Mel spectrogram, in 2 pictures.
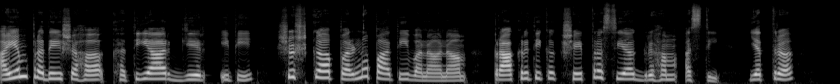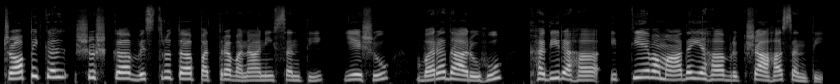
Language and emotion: Sanskrit, neutral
